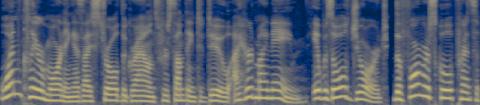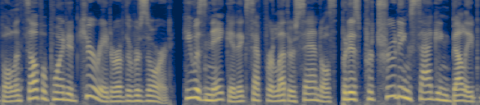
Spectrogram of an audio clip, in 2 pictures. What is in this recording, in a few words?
Audiobook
